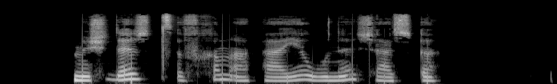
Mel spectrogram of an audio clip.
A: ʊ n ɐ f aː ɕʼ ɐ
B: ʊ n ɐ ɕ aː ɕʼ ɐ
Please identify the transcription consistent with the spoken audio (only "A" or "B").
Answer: B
